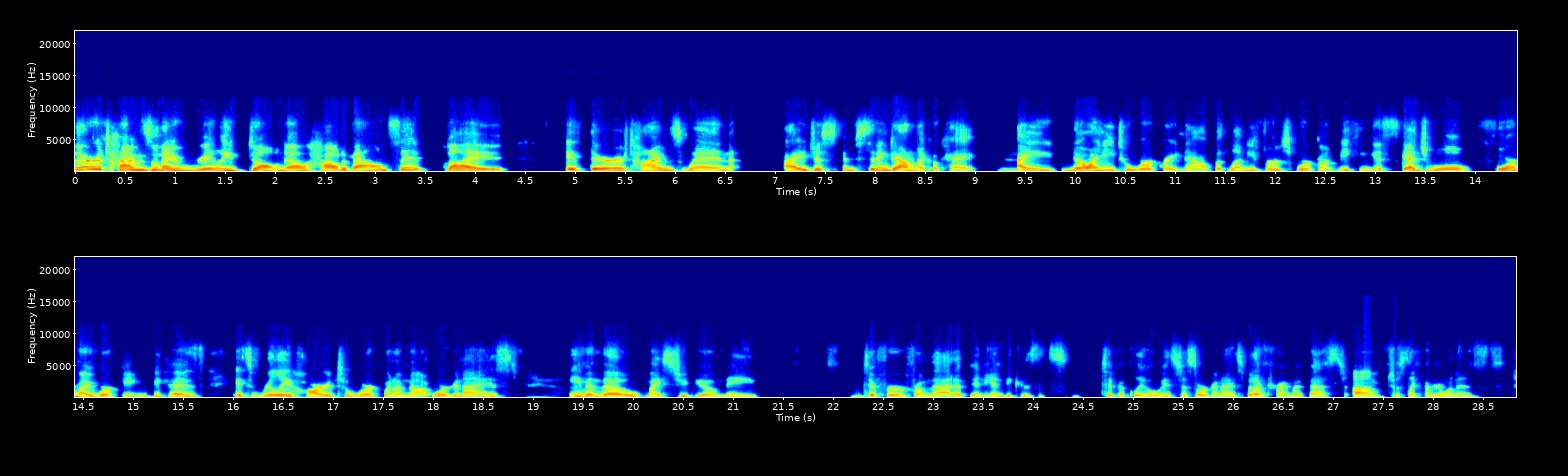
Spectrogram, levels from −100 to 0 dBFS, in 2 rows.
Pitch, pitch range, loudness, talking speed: 195 Hz, 170-245 Hz, -29 LUFS, 165 wpm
